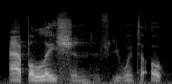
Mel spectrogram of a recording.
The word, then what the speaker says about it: Appalachian: I have to make sure I correct myself because, my elementary school teachers failed me in pronouncing that word correctly. It's Appalachian if you went to Oak Brook Elementary in Sherwood, Arkansas.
